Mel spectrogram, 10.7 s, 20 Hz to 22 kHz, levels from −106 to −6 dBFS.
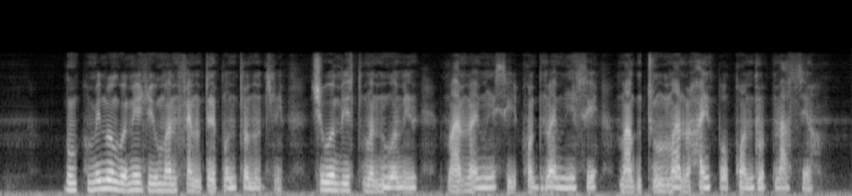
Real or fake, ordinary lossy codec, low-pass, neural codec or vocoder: fake; AAC, 48 kbps; 7.2 kHz; autoencoder, 22.05 kHz, a latent of 192 numbers a frame, VITS, trained on many speakers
